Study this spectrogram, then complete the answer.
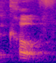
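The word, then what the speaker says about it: קוף: there, and it's the kof. And so it's more of a Q sound, kof, k. But once again, it just sounds like K when you say it by itself.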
